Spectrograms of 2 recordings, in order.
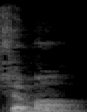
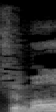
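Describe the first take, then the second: First: ஷமா short and low, hurrying the ஷ; quick first syllable. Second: ஷமா with the final aa dragged out; long vowel. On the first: Teacher showing students the right ஷமா, quick first syllable. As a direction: slip quickly through ஷ into an unstretched மா. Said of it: "இந்த ஷ சீக்கிரமா சொல்லணும்". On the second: Teacher showing how not to say ஷமா, long vowel. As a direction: stretch the end of ஷமா too long. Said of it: "அப்படின்னு சொல்லி சொல்லக்கூடாது". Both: Shown as a demonstration.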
